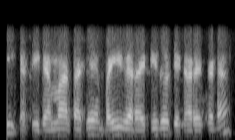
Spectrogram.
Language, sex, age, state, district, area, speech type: Sindhi, male, 45-60, Uttar Pradesh, Lucknow, rural, conversation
